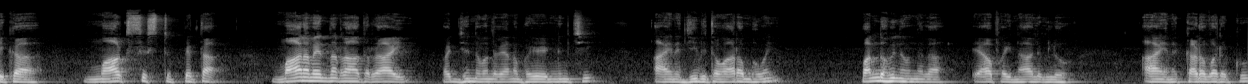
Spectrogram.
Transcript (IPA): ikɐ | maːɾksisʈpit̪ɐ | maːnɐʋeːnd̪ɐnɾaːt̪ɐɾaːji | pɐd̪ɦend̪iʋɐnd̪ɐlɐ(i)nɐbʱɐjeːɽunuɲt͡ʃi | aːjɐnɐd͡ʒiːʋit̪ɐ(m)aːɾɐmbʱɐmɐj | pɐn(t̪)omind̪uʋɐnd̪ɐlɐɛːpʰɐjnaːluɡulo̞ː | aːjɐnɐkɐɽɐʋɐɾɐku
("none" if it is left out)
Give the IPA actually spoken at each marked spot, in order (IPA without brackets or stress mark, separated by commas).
ɛ, m, d̪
